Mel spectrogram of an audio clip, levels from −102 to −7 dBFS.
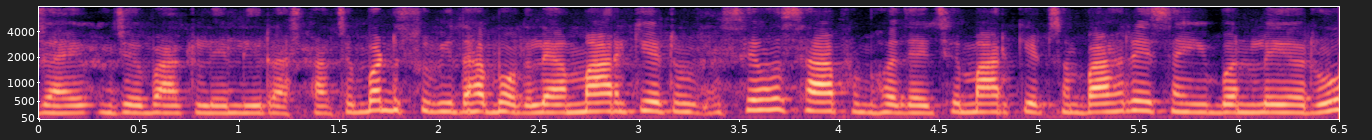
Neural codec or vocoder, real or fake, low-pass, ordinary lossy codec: codec, 16 kHz, 4.8 kbps, FACodec; fake; none; none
